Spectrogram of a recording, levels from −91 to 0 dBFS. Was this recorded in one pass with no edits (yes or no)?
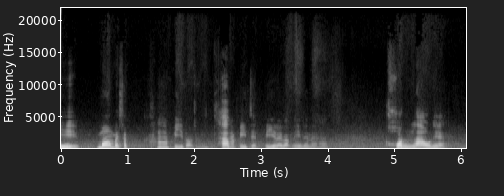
yes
